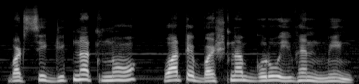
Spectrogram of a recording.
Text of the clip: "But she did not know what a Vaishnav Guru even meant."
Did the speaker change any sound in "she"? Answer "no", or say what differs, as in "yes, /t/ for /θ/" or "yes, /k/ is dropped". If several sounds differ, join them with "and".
yes, /s/ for /ʃ/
